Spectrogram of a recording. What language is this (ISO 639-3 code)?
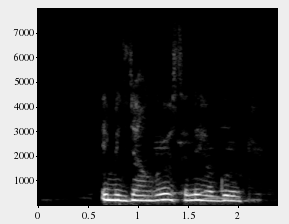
kin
